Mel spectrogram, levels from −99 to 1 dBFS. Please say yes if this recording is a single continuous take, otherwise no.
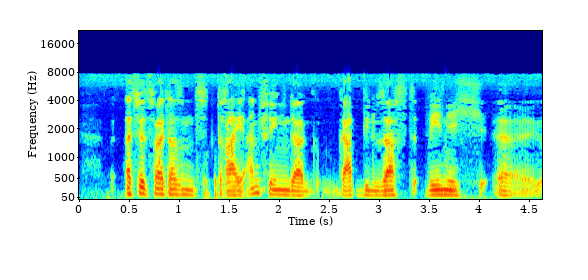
no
